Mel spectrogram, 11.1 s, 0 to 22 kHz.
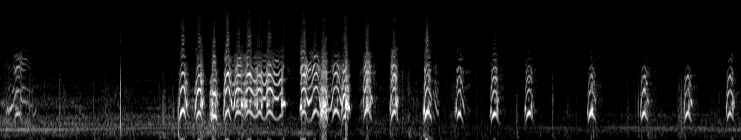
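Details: Two Miniature Schnauzer brothers romp through tunnel trails dug in deep snow in Aroostook County, Maine, on a 24-degree January day; a dense burst of yappy barks gives way to single barks spaced about every half second.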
